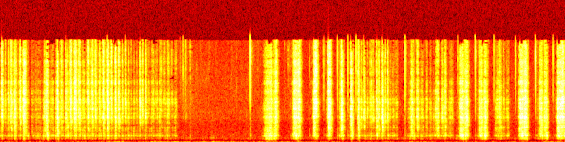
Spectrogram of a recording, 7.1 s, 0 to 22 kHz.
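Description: A wooden stylus scrapes the black coating off the pink background of a flat scratch-art paper card in fast back-and-forth strokes. A dense, bright, continuous scratching runs for about two seconds and fades to near quiet. It is followed by a series of short, sharp, separate scraping strokes with a dry papery edge around 1 kHz.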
